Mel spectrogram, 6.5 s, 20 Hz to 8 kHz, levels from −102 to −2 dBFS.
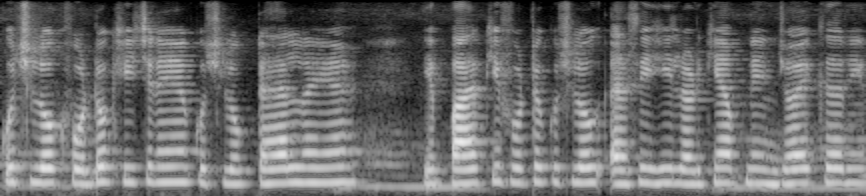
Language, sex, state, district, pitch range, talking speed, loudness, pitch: Hindi, female, Chandigarh, Chandigarh, 215-230 Hz, 220 wpm, -21 LUFS, 225 Hz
